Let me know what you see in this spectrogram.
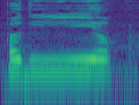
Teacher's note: या साकिन से पहले ज़ेर है तो इसे खींच के रा को साकिन करके पढ़ेंगे।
